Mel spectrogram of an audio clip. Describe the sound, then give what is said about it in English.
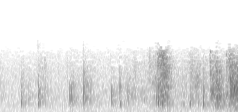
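A door is opened: a run of short clicks and knocks from the latch and handle, then a louder rattling swing near the end. No one speaks. “I opened the door.”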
